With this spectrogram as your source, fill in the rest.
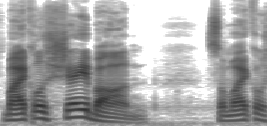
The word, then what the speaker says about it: Chabon: First of all, I heard Michael Chabon pronounce it. It's Michael Chabon. So Michael Chabon is how it is pronounced.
